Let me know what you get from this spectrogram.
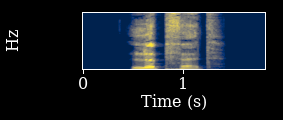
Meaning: second-person plural subjunctive I of lüpfen
- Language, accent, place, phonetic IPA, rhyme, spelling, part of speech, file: German, Germany, Berlin, [ˈlʏp͡fət], -ʏp͡fət, lüpfet, verb, De-lüpfet.ogg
